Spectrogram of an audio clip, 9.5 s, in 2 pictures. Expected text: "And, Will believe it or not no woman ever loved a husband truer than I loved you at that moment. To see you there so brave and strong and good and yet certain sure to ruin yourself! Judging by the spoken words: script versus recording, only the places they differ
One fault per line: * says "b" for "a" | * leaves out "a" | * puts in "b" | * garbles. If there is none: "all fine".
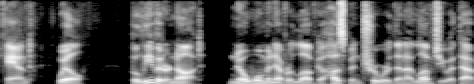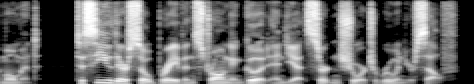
all fine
